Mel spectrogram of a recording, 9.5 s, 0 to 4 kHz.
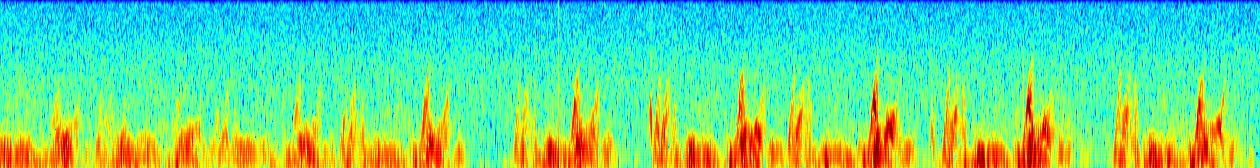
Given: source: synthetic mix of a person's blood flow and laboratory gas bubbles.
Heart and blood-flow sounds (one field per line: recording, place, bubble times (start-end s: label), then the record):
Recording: Doppler ultrasound of blood flow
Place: precordium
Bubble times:
4.84-4.92 s: bubbles
From the record:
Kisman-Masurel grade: 112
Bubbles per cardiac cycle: 1 to 2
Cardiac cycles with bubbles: 1 to 10%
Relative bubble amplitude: moderate (0.250 to 0.450)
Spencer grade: 1 (occasional bubble signal discernible with the cardiac motion signal, with majority of cardiac periods free of bubbles)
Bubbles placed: only in the low amplitude regions of the cardiac cycle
